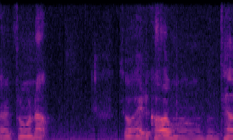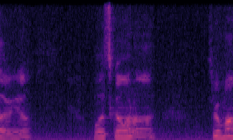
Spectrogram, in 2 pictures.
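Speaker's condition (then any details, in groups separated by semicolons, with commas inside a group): Brain injury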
